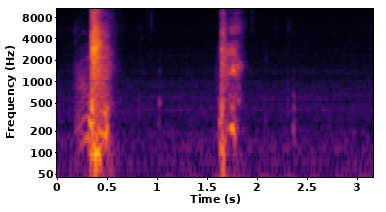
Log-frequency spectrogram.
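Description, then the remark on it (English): Two loud, explosive sneezes, about a second apart, the first a bit longer and stronger than the second, with quiet between them. “Oh no, I gotta sneeze”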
